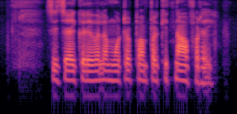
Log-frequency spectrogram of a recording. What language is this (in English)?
Magahi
